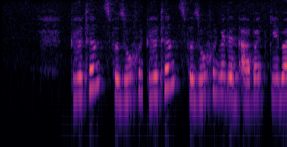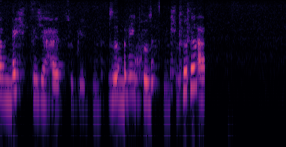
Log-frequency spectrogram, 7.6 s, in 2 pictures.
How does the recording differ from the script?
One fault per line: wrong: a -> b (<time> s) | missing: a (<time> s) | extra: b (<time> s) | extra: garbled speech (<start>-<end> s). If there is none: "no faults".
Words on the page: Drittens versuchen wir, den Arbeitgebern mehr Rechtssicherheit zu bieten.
extra: drittens versuchen (1.9 s)
missing: mehr (4.0 s)
extra: garbled speech (5.3-6.6 s)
